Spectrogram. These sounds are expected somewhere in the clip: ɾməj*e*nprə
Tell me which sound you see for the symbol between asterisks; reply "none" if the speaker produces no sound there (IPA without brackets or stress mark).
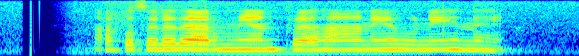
a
